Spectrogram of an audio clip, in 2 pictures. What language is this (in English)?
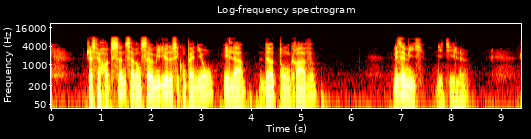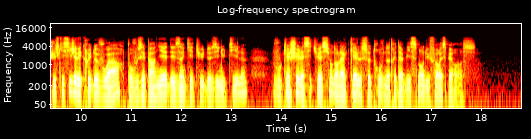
French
